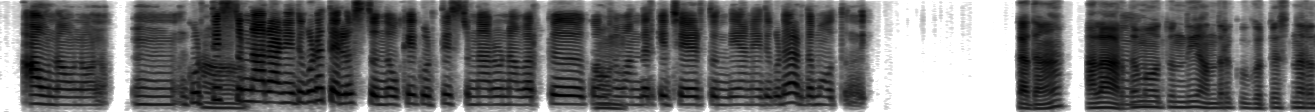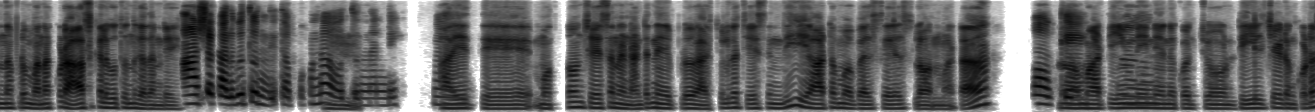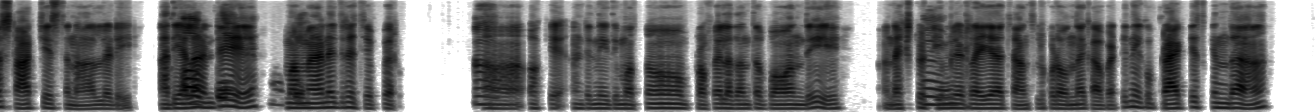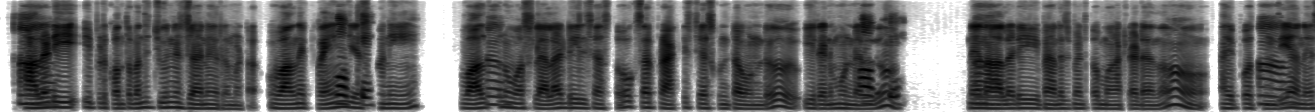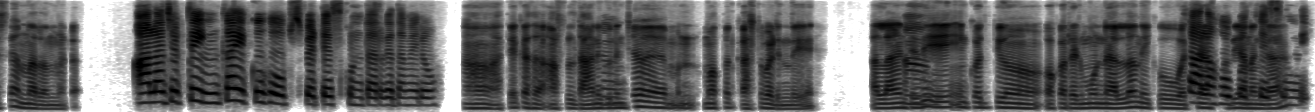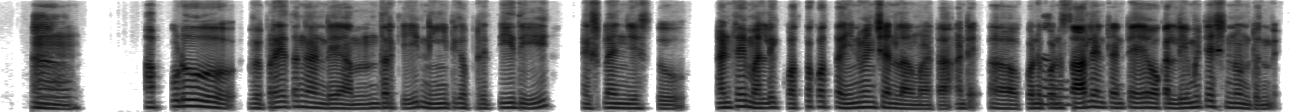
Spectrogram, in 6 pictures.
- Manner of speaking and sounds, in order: other background noise; in English: "యాక్చువల్‌గా"; in English: "ఆటోమొబైల్ సేల్స్‌లో"; in English: "టీమ్‌ని"; in English: "డీల్"; in English: "స్టార్ట్"; in English: "ఆల్రెడీ"; in English: "ప్రొఫైల్"; in English: "నెక్స్ట్ టీమ్ లీడర్"; in English: "ప్రాక్టీస్"; in English: "ఆల్రెడీ"; in English: "జూనియర్స్"; in English: "ట్రైన్"; in English: "డీల్"; in English: "ప్రాక్టీస్"; in English: "ఆల్రెడీ మేనేజ్మెంట్‌తో"; tapping; in English: "హోప్స్"; in English: "నీట్‌గా"; in English: "ఎక్స్‌ప్లె‌యిన్"; in English: "ఇన్వెన్షన్‌లనమాట"
- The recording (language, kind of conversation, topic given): Telugu, podcast, నిరాశను ఆశగా ఎలా మార్చుకోవచ్చు?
